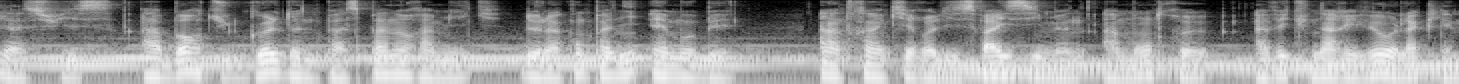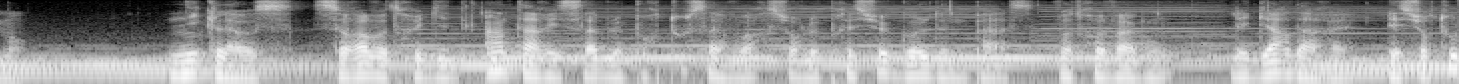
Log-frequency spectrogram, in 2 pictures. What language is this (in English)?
French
